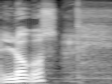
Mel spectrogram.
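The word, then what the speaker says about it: λόγος: la concordancia Strong 3056, que se pronuncia logos.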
